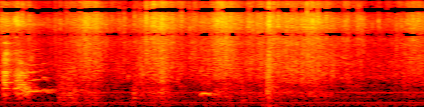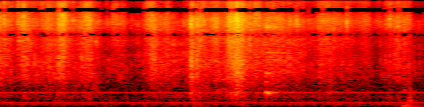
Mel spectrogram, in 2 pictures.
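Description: Crumpled brown packing paper crinkling and rustling as it is dangled and shaken and a kitten bats at it, in many short crackles that are loudest in the first few seconds.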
